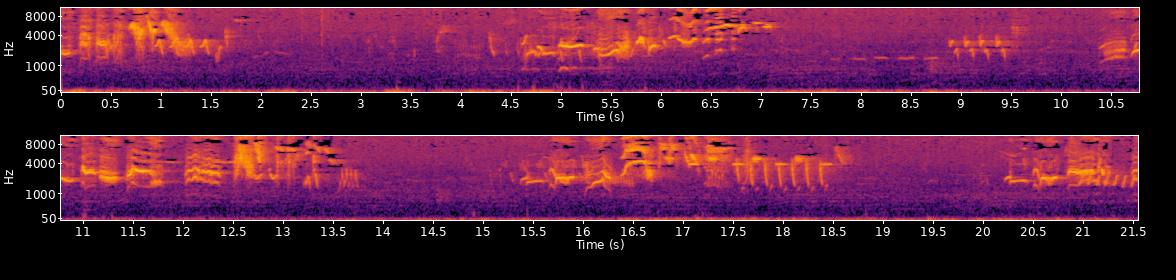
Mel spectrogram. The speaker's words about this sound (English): The forest bid them goodbye with the same cheerful bird song that had welcomed them that morning.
